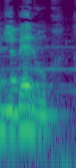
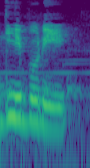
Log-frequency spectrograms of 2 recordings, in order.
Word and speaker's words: Ghibli: Y, bueno, sí, pero hay grandes estudios se pronuncia Giberu. Así que. – Sí, es que. Giburi.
